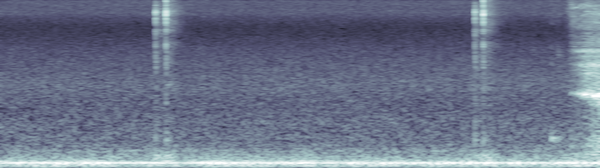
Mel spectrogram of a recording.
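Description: Near silence: room tone with a steady low hum, broken by two faint clicks, one about a second in and one a little after three seconds.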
